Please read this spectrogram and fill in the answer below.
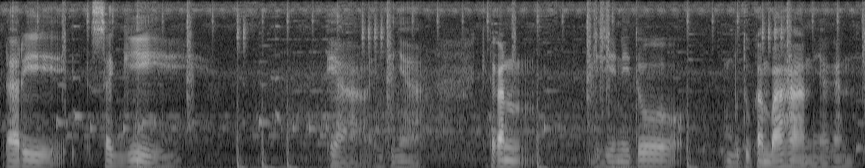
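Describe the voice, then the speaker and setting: A man playing a crime family boss in an improvised game roleplay, speaking deliberately in short, halting phrases. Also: on the low side, steady tone. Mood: measured, instructive. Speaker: family leader in online roleplay. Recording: music playing behind the voice.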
